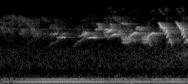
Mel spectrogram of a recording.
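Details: Double-collared seedeater in woodland gives a quick, high twittering phrase of sharp chirps and slurred notes in a territorial song; another bird sings farther back, as the recordist thinks he stands between two territories, with a cicada nearby.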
